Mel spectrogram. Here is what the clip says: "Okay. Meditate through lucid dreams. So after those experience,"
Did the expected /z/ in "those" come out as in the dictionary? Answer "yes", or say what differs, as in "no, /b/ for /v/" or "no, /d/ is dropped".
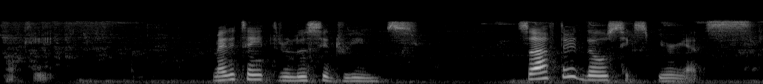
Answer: no, /s/ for /z/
